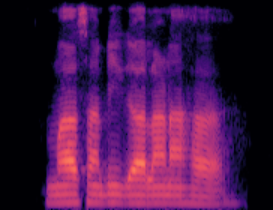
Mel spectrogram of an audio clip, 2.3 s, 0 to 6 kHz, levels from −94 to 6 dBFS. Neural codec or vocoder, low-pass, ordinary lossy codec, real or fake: none; 5.4 kHz; Opus, 16 kbps; real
